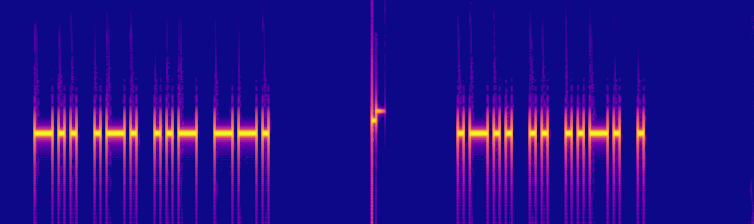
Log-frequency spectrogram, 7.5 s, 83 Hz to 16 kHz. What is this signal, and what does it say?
Morse code, heard as a keyed tone, about 20 wpm, 700 Hz. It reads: DRUG LIFE
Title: Sets of 5 Words - New Word Drill - 20wpm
